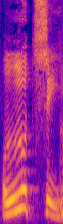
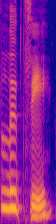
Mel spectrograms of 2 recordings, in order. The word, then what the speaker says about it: Luzzi: So Max von Hippel explained in his newsletter, early in October, Senior Vice Provost David Luzzi, it's a funny name, but L-U-Z-Z-I. – Let's not make fun of names here, okay? – How would you say his name? No, I'm just trying to say it right. – Luzzi.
